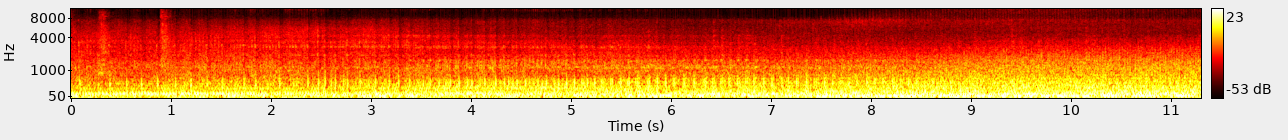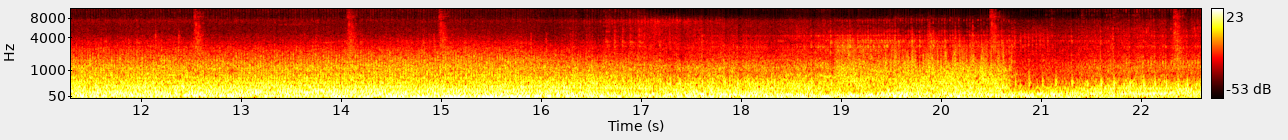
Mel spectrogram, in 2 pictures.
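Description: Paramotor engine and propeller droning steadily in flight. The sound grows fuller for several seconds midway, then eases back.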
